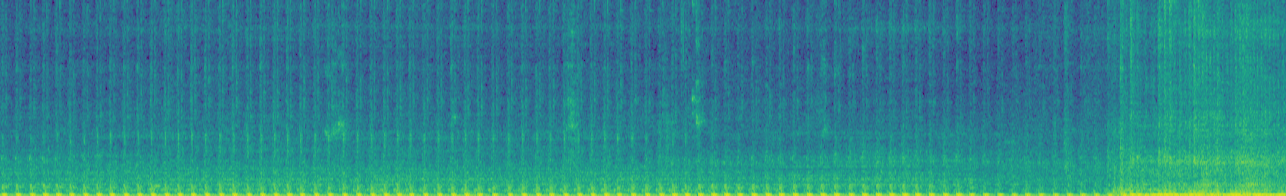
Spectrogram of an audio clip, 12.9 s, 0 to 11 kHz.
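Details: Scooter (SP 110c) that was hard to start, especially on cold mornings; carburetor cleaned inside and out, plus the air box. After the repair it starts on one press, idles with an even single-cylinder putter, then revs cleanly.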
